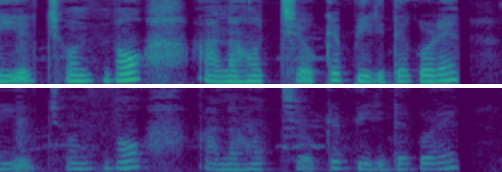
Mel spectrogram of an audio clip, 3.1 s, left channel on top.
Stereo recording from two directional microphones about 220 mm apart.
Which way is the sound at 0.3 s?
45° left (ahead or behind).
